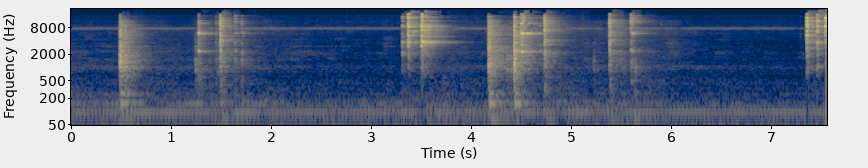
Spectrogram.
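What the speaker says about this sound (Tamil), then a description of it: "நான் நன்னாரி சர்பத் ஊற்றி இதை மிக்ஸ் பண்ணிக்கிறேன்" A spoon stirs nannari sherbet in a glass for Madurai jigarthanda, giving scattered sharp metallic clinks against glass, sometimes in quick pairs, set apart by quiet gaps.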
